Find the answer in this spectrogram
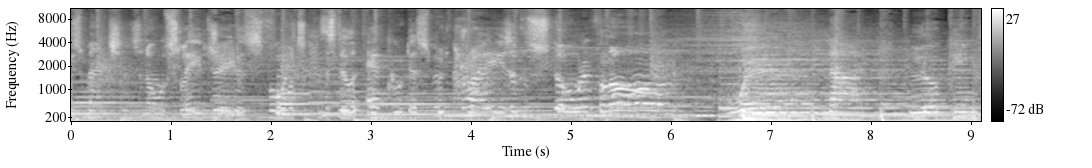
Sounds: Music

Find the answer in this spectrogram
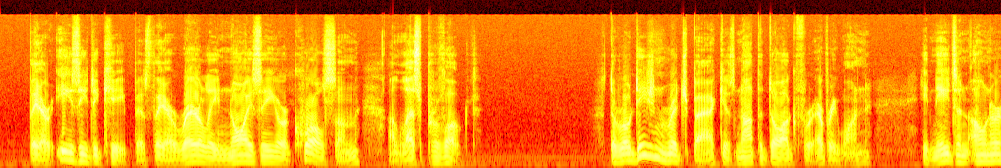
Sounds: Speech

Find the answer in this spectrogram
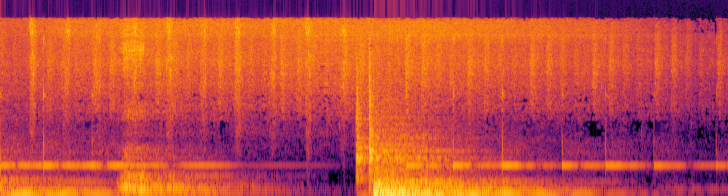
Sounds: Music

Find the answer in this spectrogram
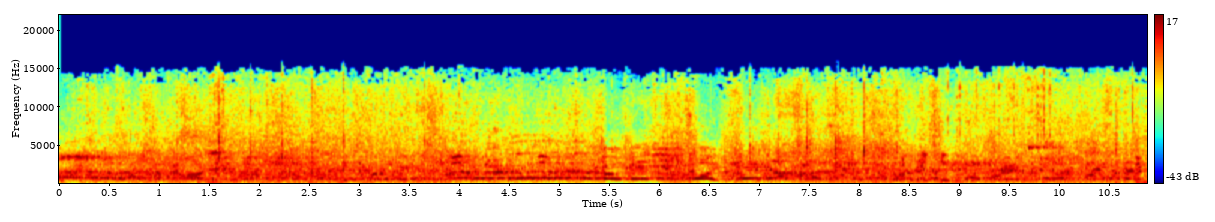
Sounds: Speech

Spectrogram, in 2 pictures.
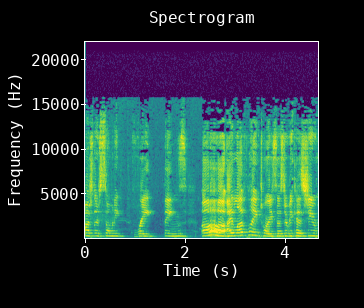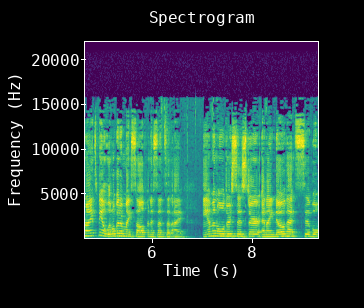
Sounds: Speech

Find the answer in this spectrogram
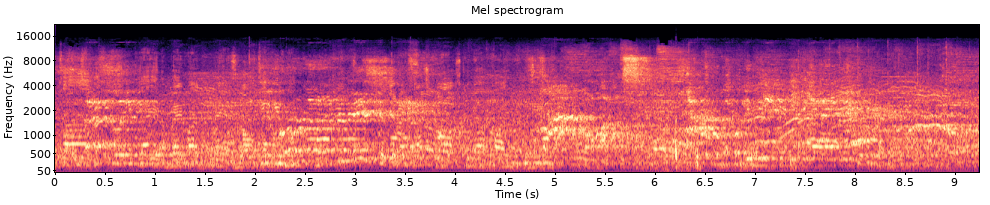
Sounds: Cheering, Speech

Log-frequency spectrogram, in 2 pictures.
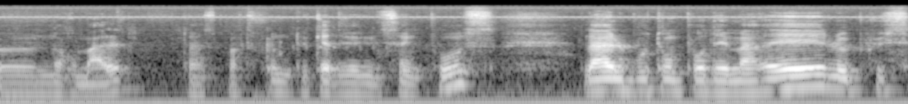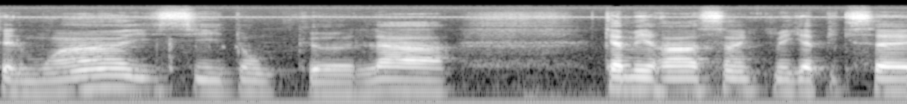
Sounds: Speech

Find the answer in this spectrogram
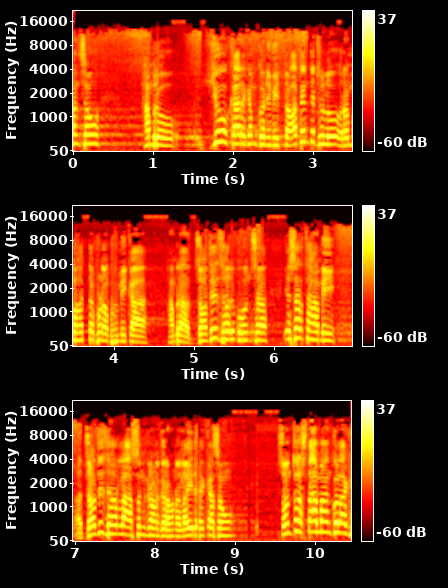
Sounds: Speech

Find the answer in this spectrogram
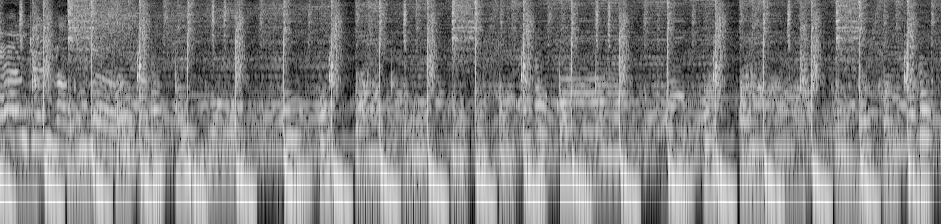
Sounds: Music

